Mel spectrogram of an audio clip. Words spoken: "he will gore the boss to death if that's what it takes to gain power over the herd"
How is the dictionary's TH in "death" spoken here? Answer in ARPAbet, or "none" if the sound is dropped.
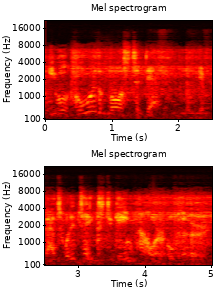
TH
